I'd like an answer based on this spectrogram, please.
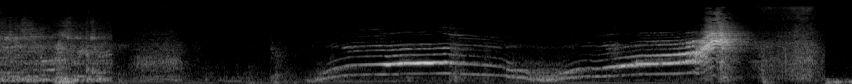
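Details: Domestic cat named Charlie drawing out a long, wailing caterwaul rich in harmonics. The pitch first rises, then dips low, then climbs again to a loud, strained peak, with some rustling and handling noise before and after.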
